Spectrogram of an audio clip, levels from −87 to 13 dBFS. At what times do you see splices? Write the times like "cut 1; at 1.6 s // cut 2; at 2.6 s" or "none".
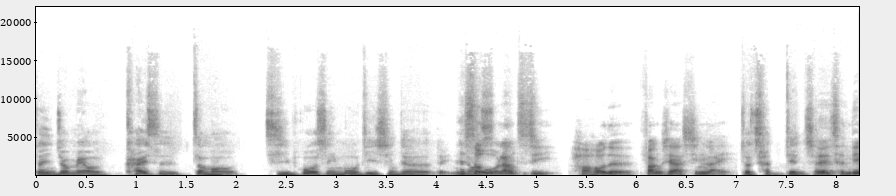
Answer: cut 1; at 5.2 s // cut 2; at 6.0 s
